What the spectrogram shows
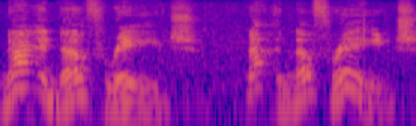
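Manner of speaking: very high, squeaky, swooping game-character voice. Speaker recalling their first World of Warcraft character, Gnome Warrior voice. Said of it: "I used to play a Gnome Warrior".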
